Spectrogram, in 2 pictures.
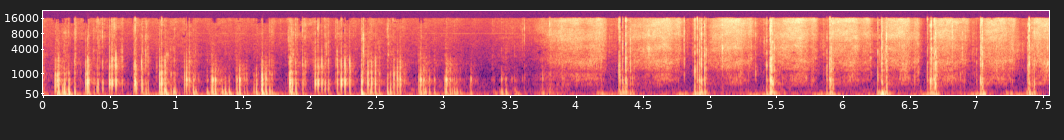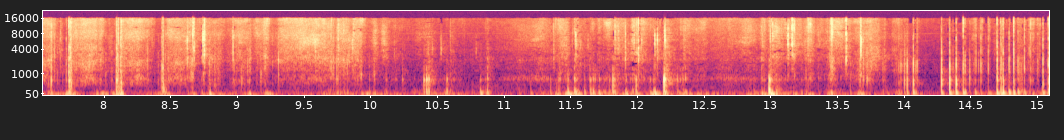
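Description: A small, closed, solid dark blue hardcover notebook is held in both hands close to the mic while long nails tap and scratch fast across its cover. Rapid, dull, low-heavy taps come in dense bursts, with softer scratchy passages between them and very little brightness. Each tap dies away almost instantly.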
